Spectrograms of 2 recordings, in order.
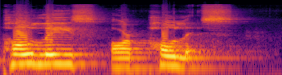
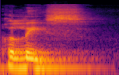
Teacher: it's pa and lis with the stress on lease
